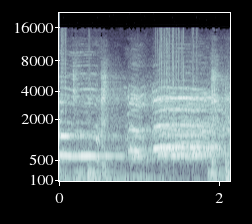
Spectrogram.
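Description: Hip-hop song performed live: a voice holds a long sung "oh", then moves to a higher held note about a second in, with the bass and drums dropped out beneath it.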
